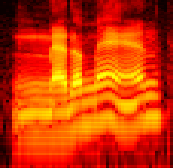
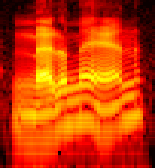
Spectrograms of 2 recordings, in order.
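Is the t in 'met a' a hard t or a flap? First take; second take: flap; flap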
